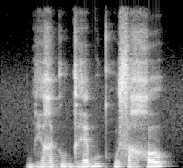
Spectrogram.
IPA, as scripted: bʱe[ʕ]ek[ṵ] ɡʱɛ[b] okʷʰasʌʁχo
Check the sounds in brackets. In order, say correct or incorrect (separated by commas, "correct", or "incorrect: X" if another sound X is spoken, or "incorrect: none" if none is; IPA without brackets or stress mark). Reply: incorrect: ʁ, incorrect: u, correct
